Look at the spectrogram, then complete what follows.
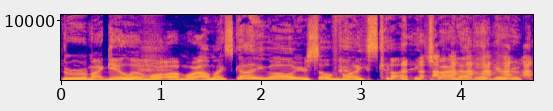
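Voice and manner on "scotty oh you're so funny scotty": high-pitched, put-on giggles leaking through the words. Retelling talking to scotty while laughing: retelling own laughing line. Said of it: "I'm laughing".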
